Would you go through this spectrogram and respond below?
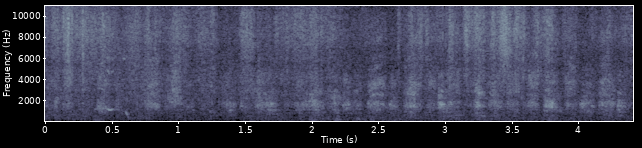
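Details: A dog pants outdoors in a backyard shared with companions Sam, Motley and Baeo on a day of great weather. The breaths are quick, airy and steady, coming several per second with an even hissing quality throughout.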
